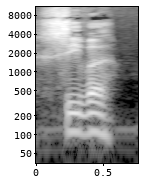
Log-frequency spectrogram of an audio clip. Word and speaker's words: Shiva: And today we are talking about Fear, The Walking Dead, Season 2, Episode 7, entitled Shiva, and it was the mid-season finale. – Right. But there's a couple of ways to pronounce it. It's Shiva.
